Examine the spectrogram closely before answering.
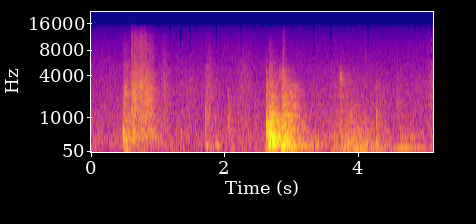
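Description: Metal clanks and scrapes of a cast-iron wood cookstove's oven door being worked open and a metal baking tray being set on the stovetop. There is a scrape about half a second in, and the loudest, sharp ringing clank comes about two and a half seconds in.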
